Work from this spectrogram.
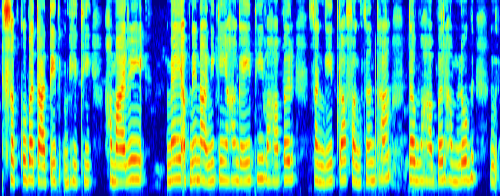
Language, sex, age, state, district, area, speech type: Hindi, female, 18-30, Uttar Pradesh, Jaunpur, urban, spontaneous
